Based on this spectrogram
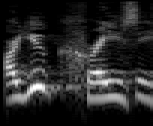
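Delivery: loud, high, contemptuous, scornful sneer. Narrator voices a man leaning on a telephone pole answering the ragman, sneering. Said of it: "sneered the other".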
